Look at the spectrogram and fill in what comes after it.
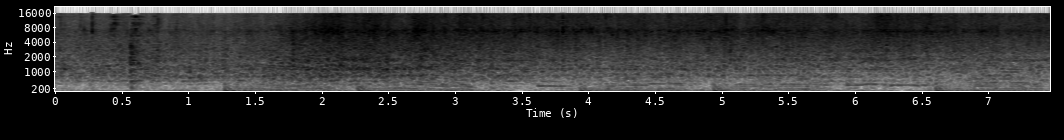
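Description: Ginger-garlic paste and fried onions sizzling in hot mustard oil while a wooden spatula stirs them in a wok. The sizzle swells about a second in and then holds steady, with background music underneath.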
